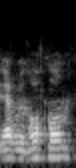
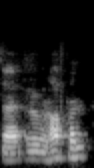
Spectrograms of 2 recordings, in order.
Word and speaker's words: Erin Hoffman: my name is uh in Dutch I would say Erin Hoffman in English it's well let's keep it at irin Hoffman might be a bit more convenient and easier to pronounce um I've been a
